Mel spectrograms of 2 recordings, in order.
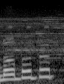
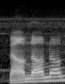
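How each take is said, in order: First: "nom, nom, nom" squeaked much higher and softer; cartoon munching noises; squeaky high nom. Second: Said in the usual way. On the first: Playfully eating butterflies.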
